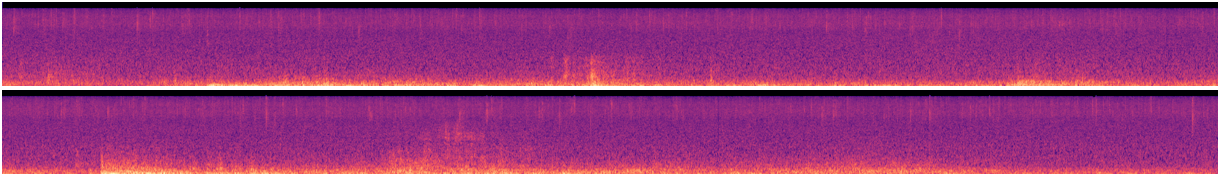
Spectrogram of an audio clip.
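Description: Steady rain with thunder rolling several times. One peal is short and sharp. The loudest breaks suddenly a little past halfway and rumbles on for a couple of seconds.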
